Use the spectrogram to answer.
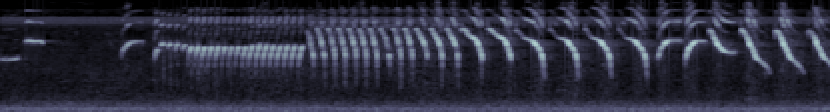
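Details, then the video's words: Canary song played to stimulate young canaries to sing: a few thin whistles, then a fast buzzy trill, then a long series of loud, high, sharply falling notes repeated about three times a second. "Cuitan Burung Kenari Memberi Semangat Kenari Paud Untuk Gacor Dor"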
